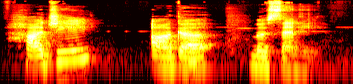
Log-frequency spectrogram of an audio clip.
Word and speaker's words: Hajiaghamohseni: It's Haji Aga Mohseni.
